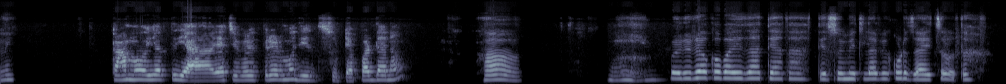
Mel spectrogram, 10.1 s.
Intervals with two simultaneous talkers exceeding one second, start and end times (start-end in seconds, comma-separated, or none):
none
